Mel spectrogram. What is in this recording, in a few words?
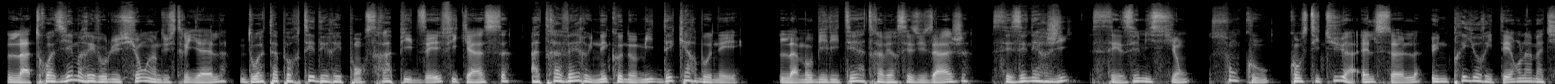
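French, male, narration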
